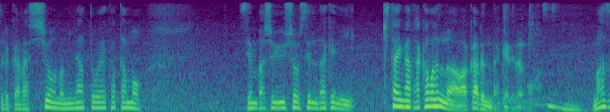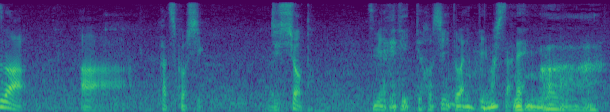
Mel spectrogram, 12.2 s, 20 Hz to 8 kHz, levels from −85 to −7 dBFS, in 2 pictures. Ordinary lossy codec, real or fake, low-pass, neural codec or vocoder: none; real; 7.2 kHz; none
